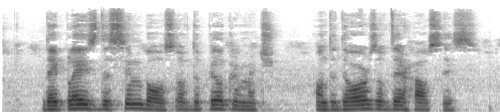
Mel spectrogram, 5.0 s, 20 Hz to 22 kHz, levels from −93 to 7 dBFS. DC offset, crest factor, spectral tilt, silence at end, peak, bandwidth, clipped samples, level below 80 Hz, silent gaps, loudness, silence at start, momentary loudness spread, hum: under 0.1%; 18 dB; -5.5 dB/octave; 0.25 s; -4 dBFS; 16 kHz; under 0.1%; -58 dBFS; none; -21 LUFS; 0.45 s; 13 LU; none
